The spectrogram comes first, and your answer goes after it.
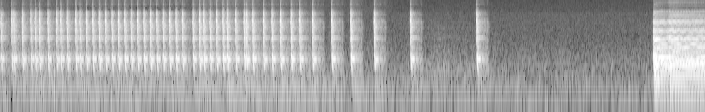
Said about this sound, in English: or just the spin wheel I got on my iPad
